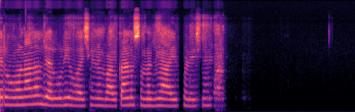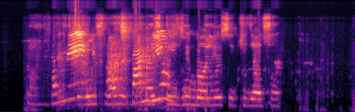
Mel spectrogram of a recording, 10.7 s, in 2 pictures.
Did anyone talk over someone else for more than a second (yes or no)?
yes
